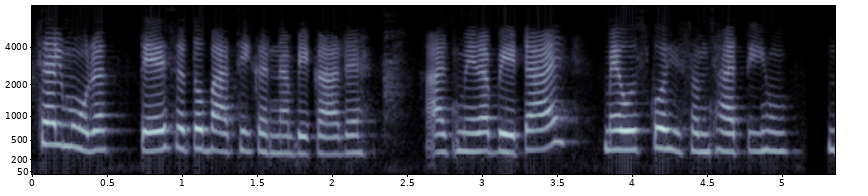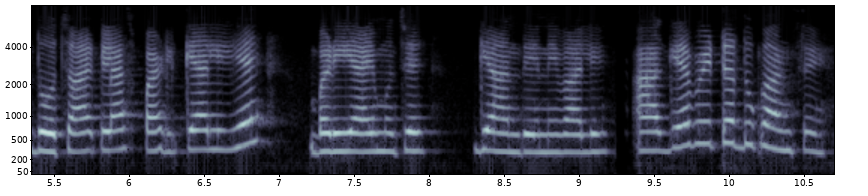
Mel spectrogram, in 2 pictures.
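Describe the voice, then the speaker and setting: A woman voicing a shrill, scornful grandmother. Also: steady tone, moderate pace. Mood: scolding. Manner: scornful, nagging, sharp-tongued. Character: scolding grandmother who favors her grandson. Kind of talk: animated cartoon voice acting.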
